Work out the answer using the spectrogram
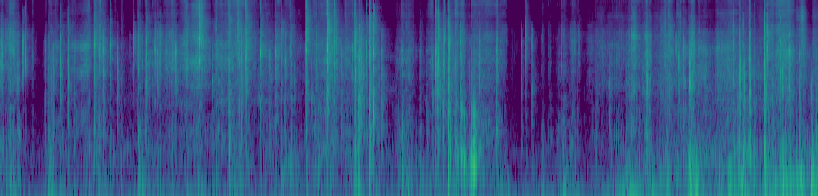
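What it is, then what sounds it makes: Brown paper bag being crumpled. A small, hollow, empty brown kraft paper bag with a printed logo is held in both hands and crumpled and crinkled with the fingers close to a binaural microphone. Dense, bright crackles and crisp rustling bursts come one after another, with little low end.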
